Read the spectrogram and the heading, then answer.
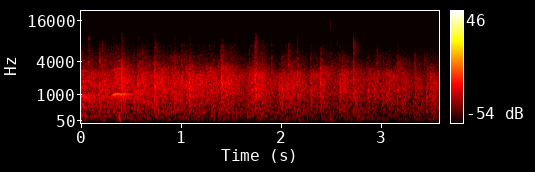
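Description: An audience applauds during an Easter church service, with steady, dense clapping that continues evenly from start to finish.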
